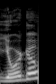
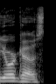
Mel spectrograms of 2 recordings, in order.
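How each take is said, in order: First: The name ends without an S sound. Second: The name ends with an S sound. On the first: "Do you pronounce the S?" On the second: "Do you pronounce the S?"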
